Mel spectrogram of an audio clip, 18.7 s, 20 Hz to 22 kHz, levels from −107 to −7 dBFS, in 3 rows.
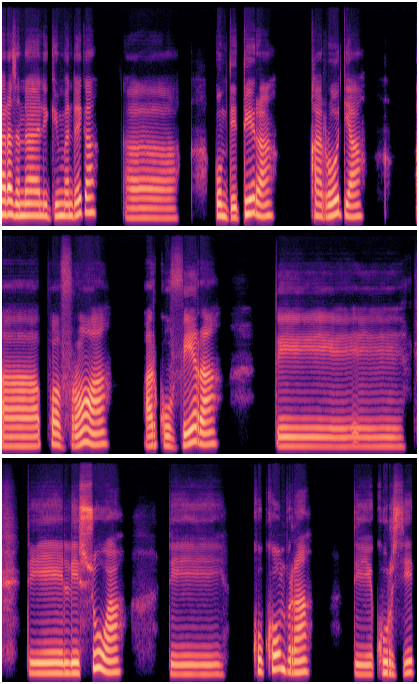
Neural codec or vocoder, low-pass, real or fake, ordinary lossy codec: none; 19.8 kHz; real; none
